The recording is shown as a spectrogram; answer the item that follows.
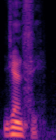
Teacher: Pour mot agency, hein, accent tombé sous première syllabe là. Agency. Deux autres syllabes qui sont derrière eux, faible. · Term: accent tonique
